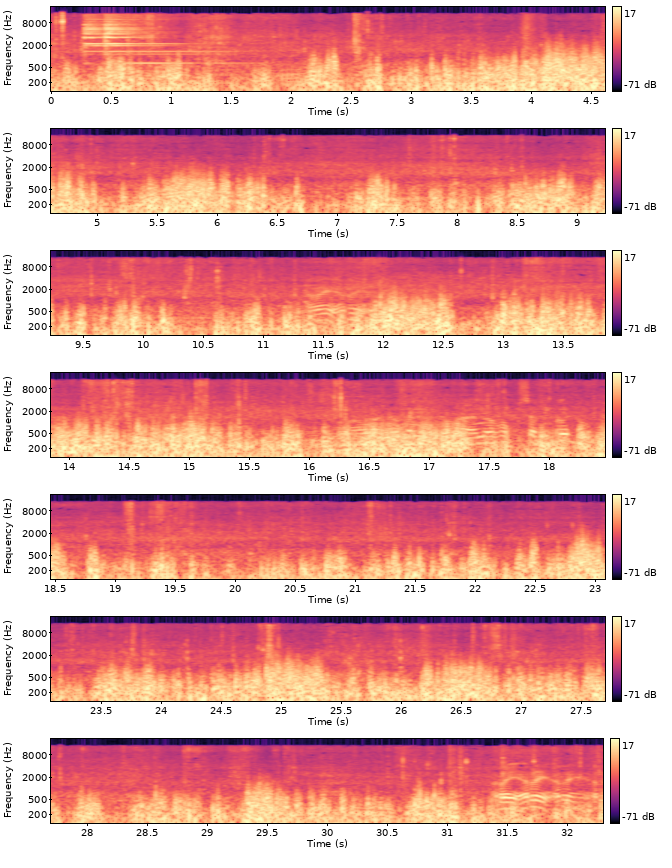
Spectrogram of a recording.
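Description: Wind buffeting the microphone in uneven gusts, with a short electronic chime of a few steady tones at the very start.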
